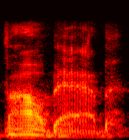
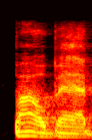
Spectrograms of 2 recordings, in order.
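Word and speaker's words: baobab: say it the right way of course okay bow bab bow bab everybody sit with me bow bab very good okay a broad trunked tropical tree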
